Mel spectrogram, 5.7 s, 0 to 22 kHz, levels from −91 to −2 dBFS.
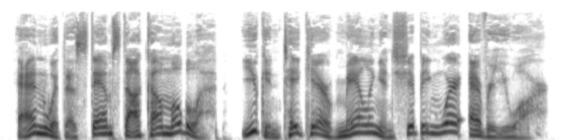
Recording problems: none

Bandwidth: 15 kHz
